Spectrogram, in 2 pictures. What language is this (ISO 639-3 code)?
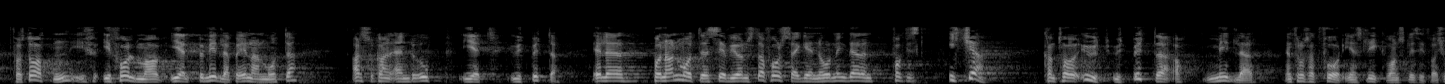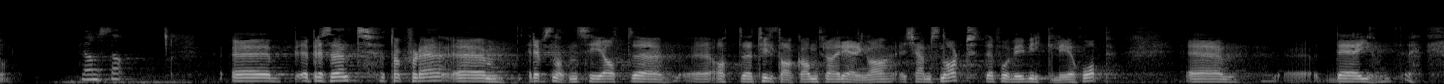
nor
